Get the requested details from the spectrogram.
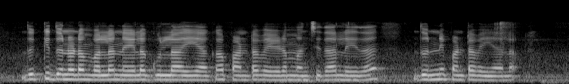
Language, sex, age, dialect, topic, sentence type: Telugu, female, 31-35, Telangana, agriculture, question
